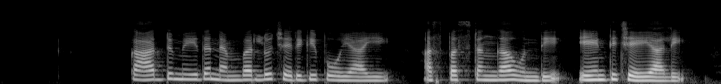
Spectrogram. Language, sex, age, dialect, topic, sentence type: Telugu, female, 41-45, Utterandhra, banking, question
